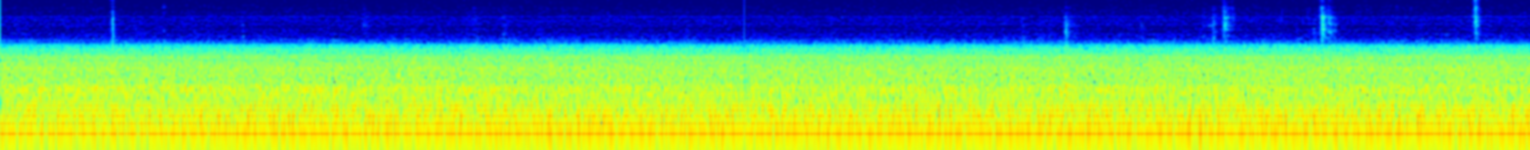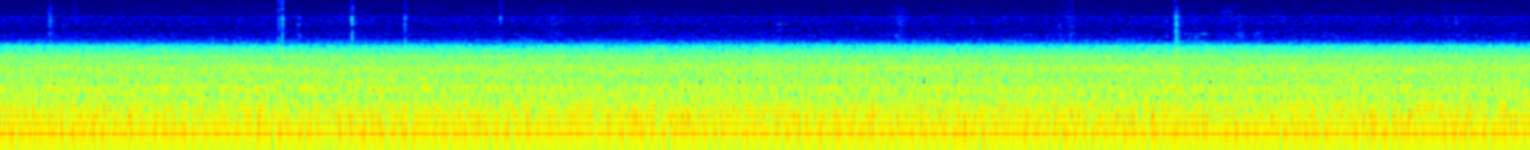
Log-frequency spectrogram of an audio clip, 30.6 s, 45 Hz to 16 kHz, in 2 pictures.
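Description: Deep, steady drone of an Airbus A320 cabin in flight: engine and airflow noise heard from a window seat over the wing, unchanging in level and pitch.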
